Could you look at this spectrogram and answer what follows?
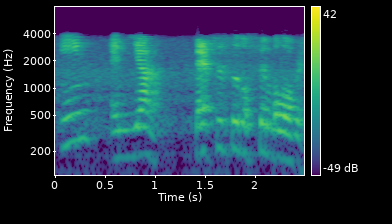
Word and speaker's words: yin yang: this one it's called in and young that's this little symbol over here notice i didn't call it yin yang that's kind of the english anglicization of this pronunciation in young something you're very probably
